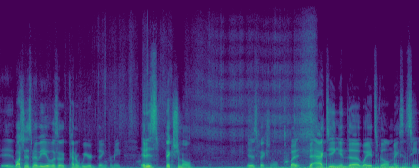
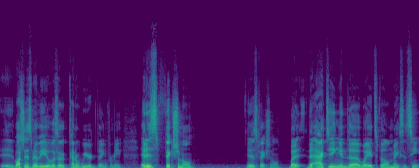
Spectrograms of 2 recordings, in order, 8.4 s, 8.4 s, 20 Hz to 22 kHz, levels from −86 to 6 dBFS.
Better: second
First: animal sounds; loud; throughout; 7 dB below the speech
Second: none

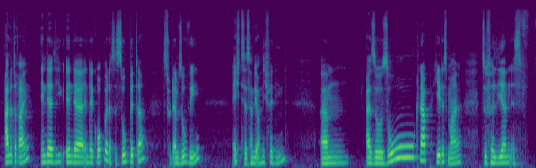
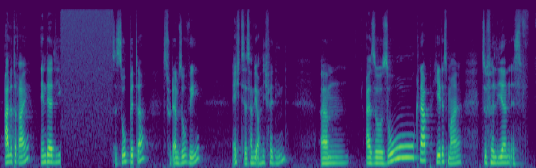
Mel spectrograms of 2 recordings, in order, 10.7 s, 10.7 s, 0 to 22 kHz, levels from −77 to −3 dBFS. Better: first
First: none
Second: audio cutting out; filled with static; at 1 s for 1 s

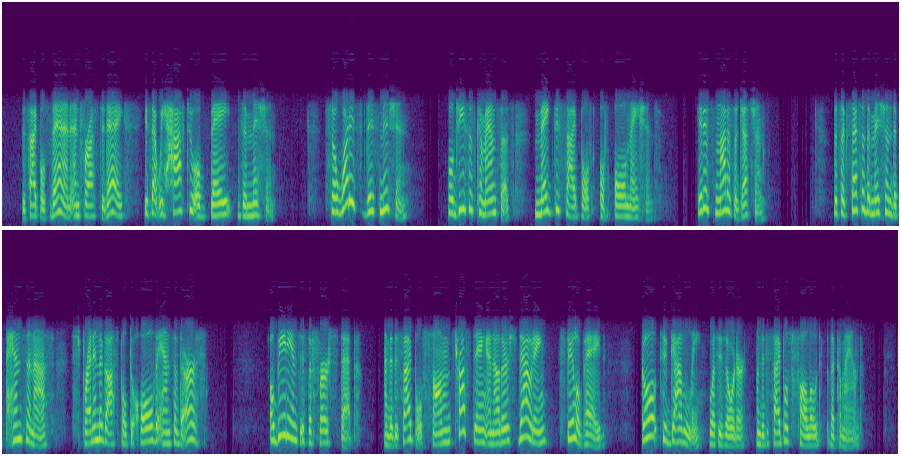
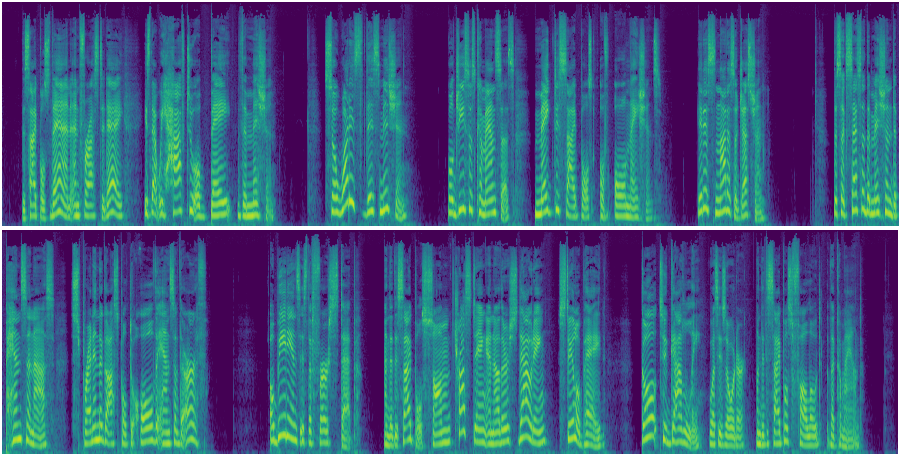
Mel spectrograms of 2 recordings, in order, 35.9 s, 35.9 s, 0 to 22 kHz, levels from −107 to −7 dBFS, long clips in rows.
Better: second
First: phone-call audio; nothing above 3 kHz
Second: none

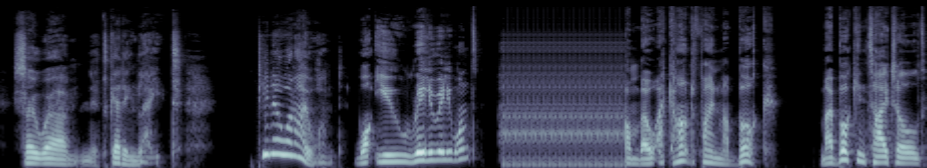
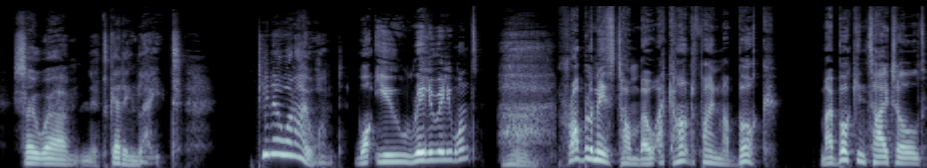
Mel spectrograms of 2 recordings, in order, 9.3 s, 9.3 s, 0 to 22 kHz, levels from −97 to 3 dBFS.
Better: second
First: audio freezing; at 5 s for 1 s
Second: none

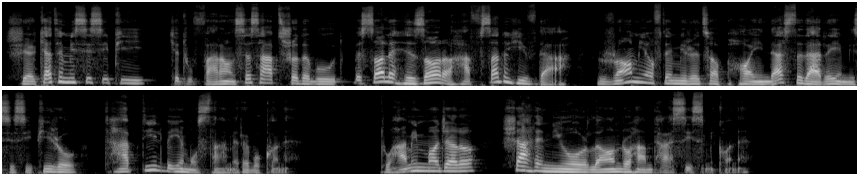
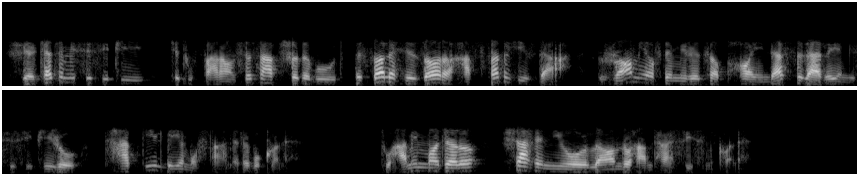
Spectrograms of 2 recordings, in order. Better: first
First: none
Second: phone-call audio; poor line

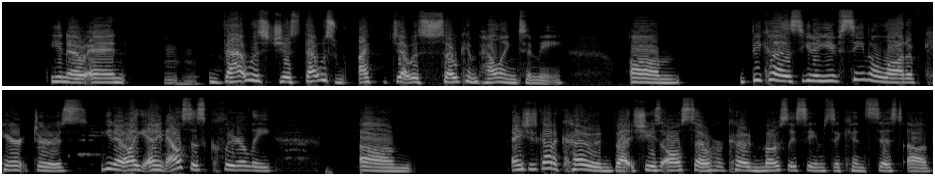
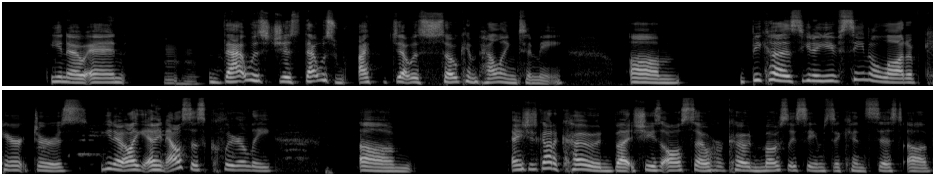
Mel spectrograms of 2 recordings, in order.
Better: second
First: distortion; slight; 9% of the sound clipped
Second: none

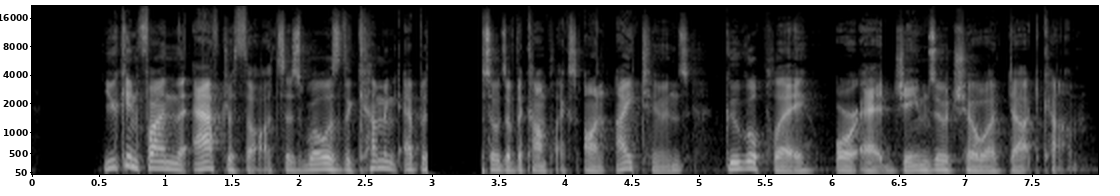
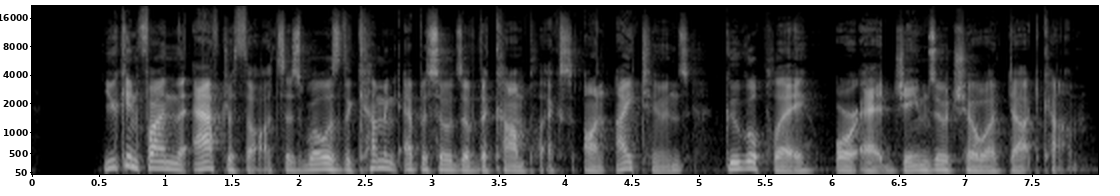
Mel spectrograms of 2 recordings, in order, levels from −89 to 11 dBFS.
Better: second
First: audio freezing; at 3 s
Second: none

